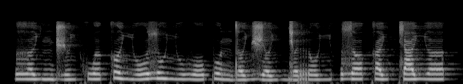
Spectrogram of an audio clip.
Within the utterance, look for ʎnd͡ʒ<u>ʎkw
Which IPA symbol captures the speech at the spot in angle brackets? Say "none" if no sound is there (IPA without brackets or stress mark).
ʊ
